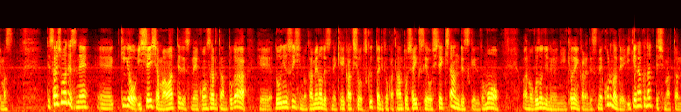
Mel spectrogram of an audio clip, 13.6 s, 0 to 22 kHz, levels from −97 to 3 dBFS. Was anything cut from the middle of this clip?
no; 0 cuts

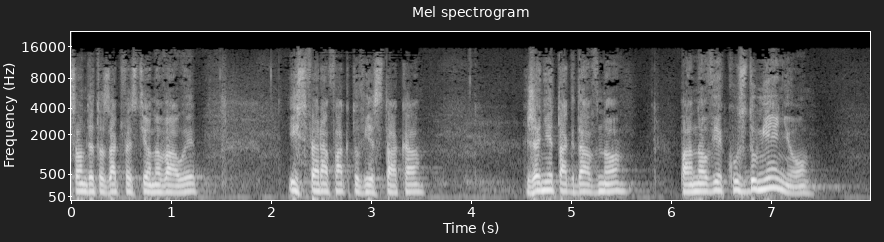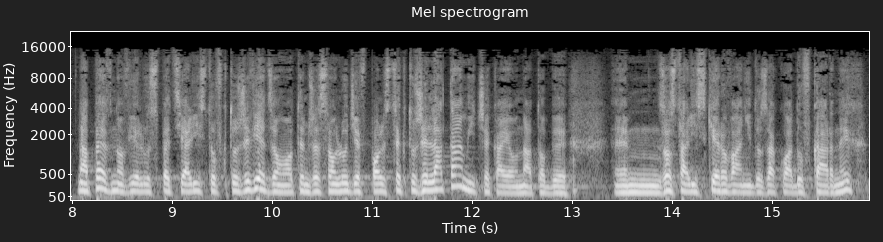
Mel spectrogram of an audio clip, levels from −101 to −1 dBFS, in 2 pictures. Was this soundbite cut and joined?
no; 0 cuts

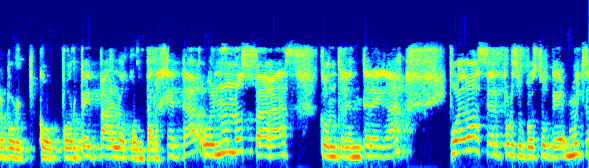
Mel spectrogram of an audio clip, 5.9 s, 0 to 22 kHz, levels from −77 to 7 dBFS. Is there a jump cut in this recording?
yes; 1 cut; at 4.5 s

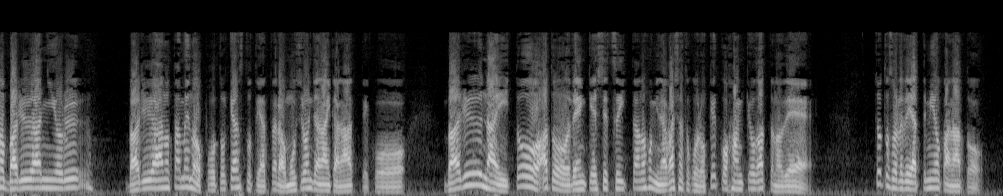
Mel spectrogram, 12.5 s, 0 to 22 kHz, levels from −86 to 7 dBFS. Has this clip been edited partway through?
no; 0 cuts

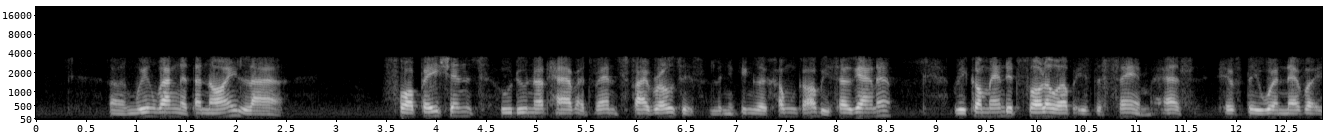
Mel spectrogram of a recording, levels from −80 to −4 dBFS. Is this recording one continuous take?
yes; 0 cuts

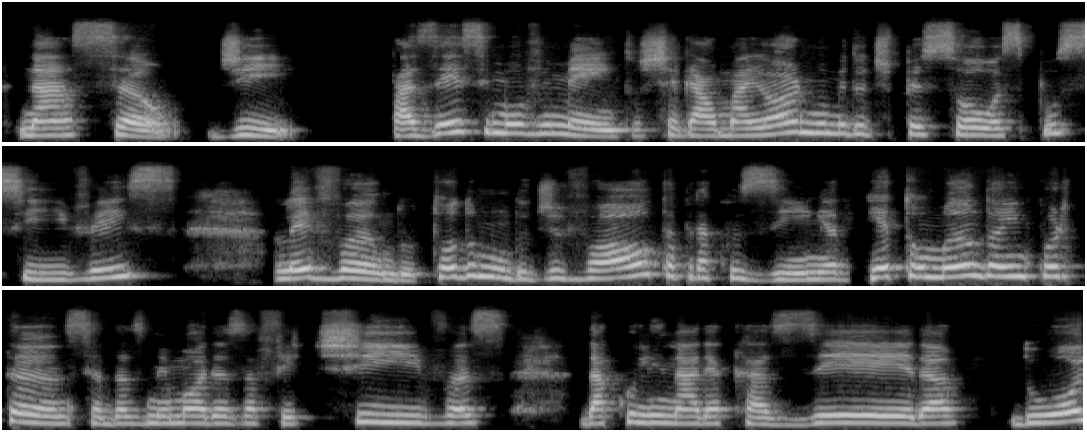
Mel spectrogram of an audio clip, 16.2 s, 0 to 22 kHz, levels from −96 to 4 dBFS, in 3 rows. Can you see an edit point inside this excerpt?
yes; 2 cuts; at 6.8 s, 9.6 s

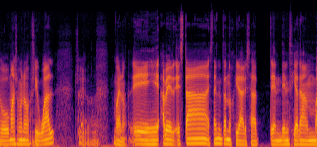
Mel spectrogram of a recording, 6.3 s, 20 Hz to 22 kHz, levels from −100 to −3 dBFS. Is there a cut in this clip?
yes; 1 cut; at 1.9 s

